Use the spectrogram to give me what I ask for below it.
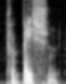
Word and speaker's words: probation: probation period again this TI combination is pronounced sh probation and the stress is here probation period This is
